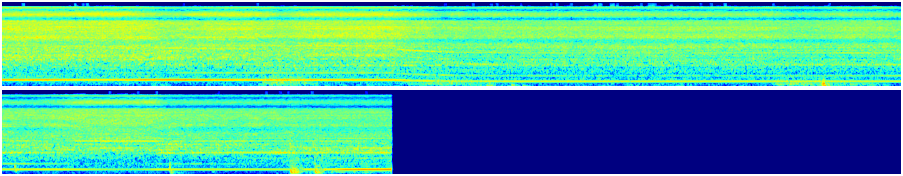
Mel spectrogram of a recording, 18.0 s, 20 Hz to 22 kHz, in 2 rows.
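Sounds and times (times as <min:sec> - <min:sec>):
hair dryer running: 0:00.0 - 0:12.9.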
